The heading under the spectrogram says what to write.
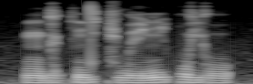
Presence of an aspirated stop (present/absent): absent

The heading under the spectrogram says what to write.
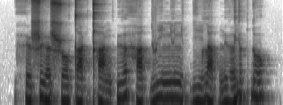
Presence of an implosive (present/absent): present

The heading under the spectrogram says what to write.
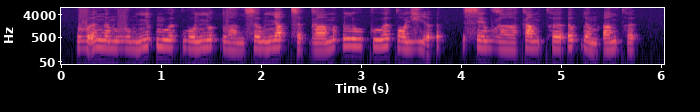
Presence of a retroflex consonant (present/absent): absent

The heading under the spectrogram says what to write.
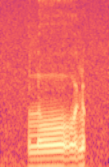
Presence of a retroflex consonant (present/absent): present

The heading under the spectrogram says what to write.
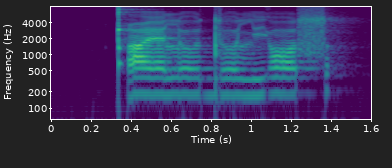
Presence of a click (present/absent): absent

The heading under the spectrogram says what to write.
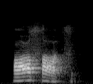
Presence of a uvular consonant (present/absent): absent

